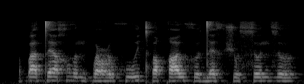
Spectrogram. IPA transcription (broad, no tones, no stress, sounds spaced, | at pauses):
ɓ a t ɛ χ ɦ ʊ n p ʊ ʕ u x u y̯ tʰ u q ɛ u̯ x ɵ d ɛ x ʃ ʊ s ɵ n z ɵ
